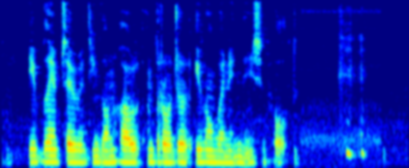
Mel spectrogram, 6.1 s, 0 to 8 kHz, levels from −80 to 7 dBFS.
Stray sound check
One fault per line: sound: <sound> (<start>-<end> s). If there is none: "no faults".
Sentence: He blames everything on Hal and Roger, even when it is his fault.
sound: laugh (5.1-5.5 s)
